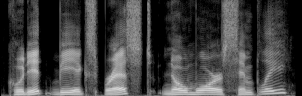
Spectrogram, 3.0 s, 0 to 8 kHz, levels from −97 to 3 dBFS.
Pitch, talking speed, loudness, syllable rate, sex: 155 Hz, 140 wpm, -18 LUFS, 3.7 syllables/s, male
